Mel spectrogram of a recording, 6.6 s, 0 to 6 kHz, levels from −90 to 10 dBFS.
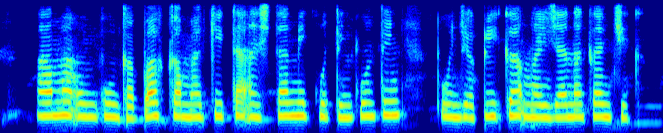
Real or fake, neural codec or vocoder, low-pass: fake; codec, 32 kHz, 1.9 kbps, SNAC; 5.4 kHz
